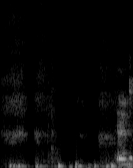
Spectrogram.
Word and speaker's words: Thames: If I'm getting the name wrong, you can hit me. Thames is correct.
